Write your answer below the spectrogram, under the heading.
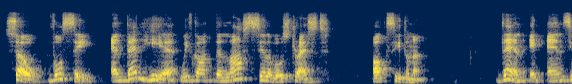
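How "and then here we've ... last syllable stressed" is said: usual speaking voice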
